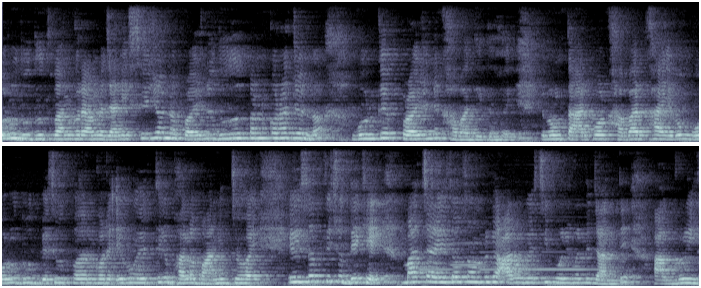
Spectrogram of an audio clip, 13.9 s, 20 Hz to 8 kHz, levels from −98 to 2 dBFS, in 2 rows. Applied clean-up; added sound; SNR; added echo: none; Wind instrument, woodwind instrument; 18 dB; reverberation time 0.7 s.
